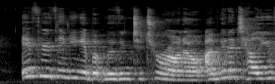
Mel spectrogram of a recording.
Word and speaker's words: Toronto: Number 1 is how you pronounce Toronto. It's Toronto, not Toronto. So I hear people making that mistake all the time. I'm sure you've heard about this, but we say here in the city, Toronto.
